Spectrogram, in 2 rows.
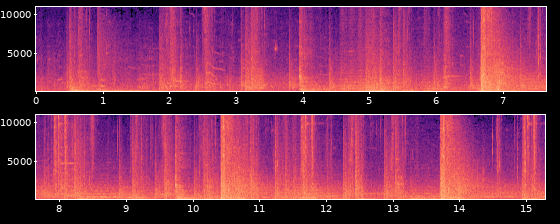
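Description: Rapid gunfire in Fallout 4, loud bursts and sustained volleys with sharp cracks, dense and continuous throughout with heavy low-end booms.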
